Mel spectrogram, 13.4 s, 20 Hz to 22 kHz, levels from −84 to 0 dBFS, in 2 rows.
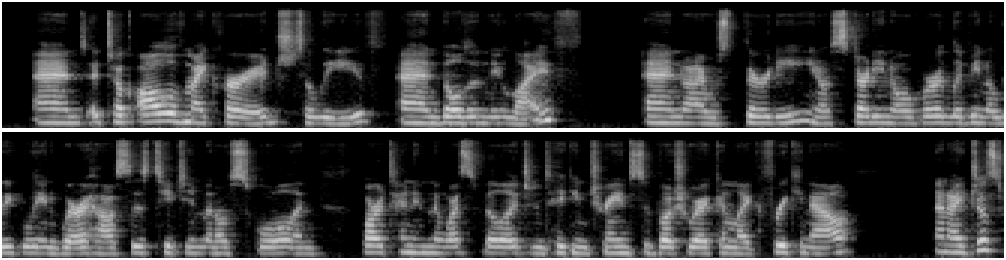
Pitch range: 195-225 Hz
